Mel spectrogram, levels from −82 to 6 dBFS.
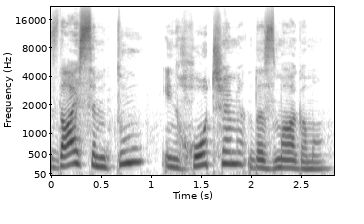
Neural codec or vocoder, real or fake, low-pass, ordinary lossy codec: vocoder, 44.1 kHz, 128 mel bands, Pupu-Vocoder; fake; none; none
